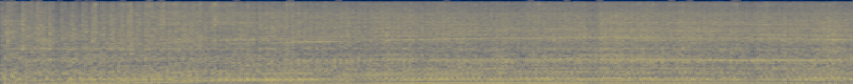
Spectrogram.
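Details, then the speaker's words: Suzuki Mehran petrol car that wouldn't start after an engine wash. The wet breaker points were opened and cleaned, wiring wiped dry and current fed directly. It starts and holds a steady, smooth idle with no misfire. "ये करने से भी start हो जाती है जल्दी ये check करते हैं स्टार्ट करो"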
